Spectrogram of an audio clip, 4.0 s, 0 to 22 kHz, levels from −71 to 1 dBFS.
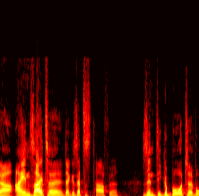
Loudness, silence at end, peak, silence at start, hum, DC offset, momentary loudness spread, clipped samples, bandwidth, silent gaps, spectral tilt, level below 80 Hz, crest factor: -17 LUFS; 0 s; 0 dBFS; 0 s; none; under 0.1%; 14 LU; under 0.1%; 16 kHz; none; -5 dB/octave; -60 dBFS; 18 dB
